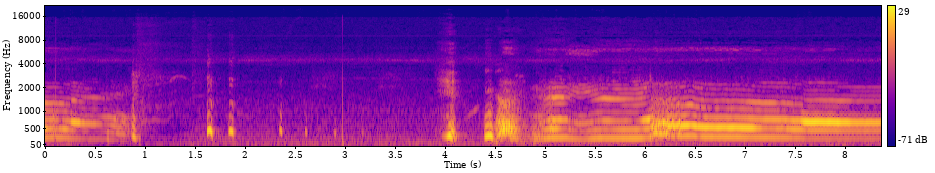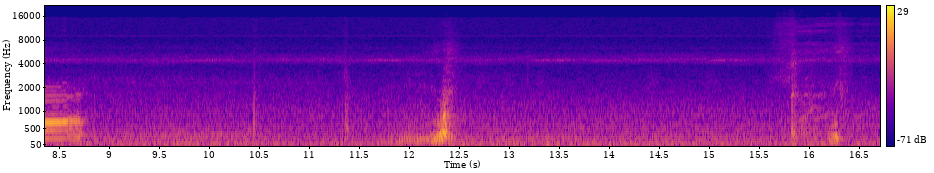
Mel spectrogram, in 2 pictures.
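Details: A dog howling at coyotes: short yips and a falling note, then a rough burst opening into a steady howl held for several seconds, followed by quieter scattered yelps and a faint distant howl.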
